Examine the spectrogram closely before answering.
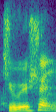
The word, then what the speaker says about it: tuition: No, tuition is the correct way of saying it because there's actually 3 syllables in the word tuition.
